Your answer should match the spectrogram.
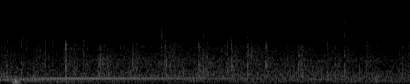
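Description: Faint, scattered hand claps and taps in a large hall, over a held low tone that stops about halfway through.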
